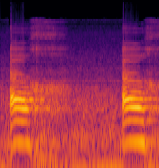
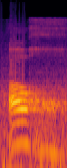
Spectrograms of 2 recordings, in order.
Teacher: Kalau dibaca dengan nipis tadi, akh akh bibir kita seakan nak senyum. Sepatutnya nak sebut huruf kha yang tebal ni mulut kita masam. Akh tapi tidak sampai muncung.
